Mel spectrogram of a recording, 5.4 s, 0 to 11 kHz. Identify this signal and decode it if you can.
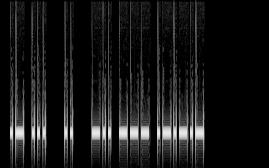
Morse code, heard as a keyed tone, about 21 wpm, 700 Hz. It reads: AS I DO.
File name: practice / 22wpm / Sentences with 8-Word Phrases - 22wpm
